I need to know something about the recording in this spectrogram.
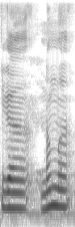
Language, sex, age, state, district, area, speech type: Kannada, male, 30-45, Karnataka, Koppal, rural, spontaneous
